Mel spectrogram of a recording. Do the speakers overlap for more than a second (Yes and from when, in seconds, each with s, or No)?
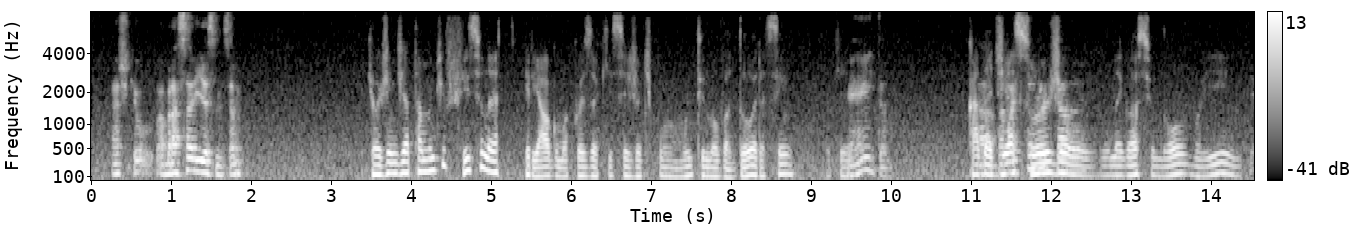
Yes, from 11.1 s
